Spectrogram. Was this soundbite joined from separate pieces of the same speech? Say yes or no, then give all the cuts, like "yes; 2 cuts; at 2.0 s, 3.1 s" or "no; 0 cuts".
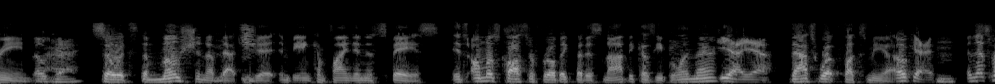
yes; 1 cut; at 6.5 s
